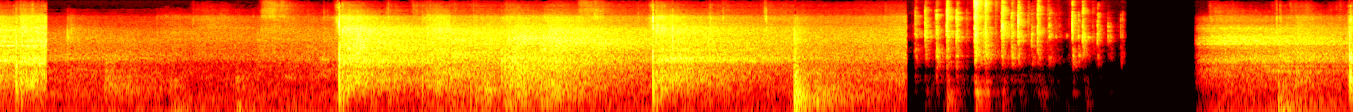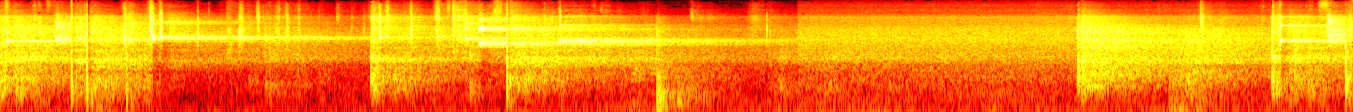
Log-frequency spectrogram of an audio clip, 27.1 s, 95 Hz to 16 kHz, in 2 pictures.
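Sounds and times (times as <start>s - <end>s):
tennis ball racket hits: 3.4s - 8.4s, 13.5s - 19.2s
typewriter-style clicks: 9.1s - 11.3s
shoes squeaking on court: 13.5s - 20.9s, 26.2s - 27.0s.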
